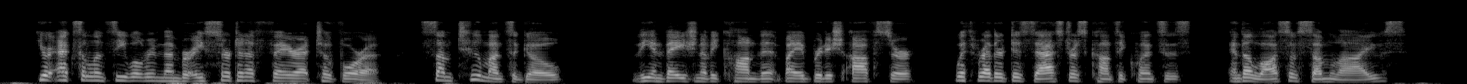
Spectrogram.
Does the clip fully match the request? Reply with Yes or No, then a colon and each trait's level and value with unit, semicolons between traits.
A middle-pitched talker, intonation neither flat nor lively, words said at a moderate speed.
No: medium, 145 Hz; average, 4.1 semitones; slow, 130 wpm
